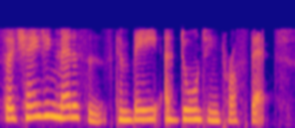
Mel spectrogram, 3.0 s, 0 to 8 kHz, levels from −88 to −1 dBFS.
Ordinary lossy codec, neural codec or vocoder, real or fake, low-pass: AAC, 16 kbps; codec, 16 kHz, 2 kbps, FunCodec, trained on LibriTTS, 25 frames a second; fake; 7.2 kHz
